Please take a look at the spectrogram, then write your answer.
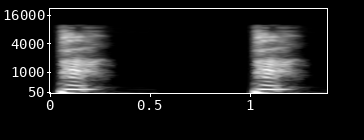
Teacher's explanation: At the beginning of a word it can be closer to an unaspirated soft P sound, while between vowels it often sounds like B.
